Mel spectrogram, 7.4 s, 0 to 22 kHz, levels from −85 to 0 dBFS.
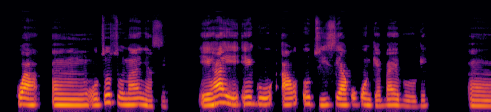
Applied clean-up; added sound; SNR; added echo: none; none; none; none.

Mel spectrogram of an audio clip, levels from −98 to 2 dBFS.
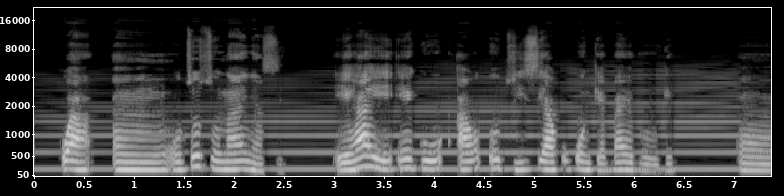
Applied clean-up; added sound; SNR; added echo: neural mask model RNNoise.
